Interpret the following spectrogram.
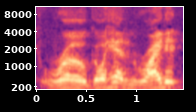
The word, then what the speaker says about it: rho: an are not AP that is a row so think row go ahead and write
